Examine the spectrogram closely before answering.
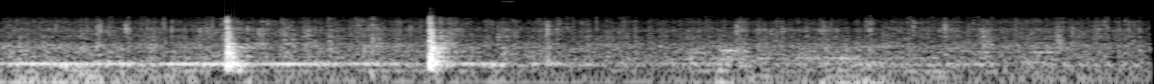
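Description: Rain falling on a car, heard from inside the cabin: a steady hiss of light ticks on the roof and windshield. A low hum fades out about halfway through, and two sharp knocks stand out, about two and three seconds in.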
